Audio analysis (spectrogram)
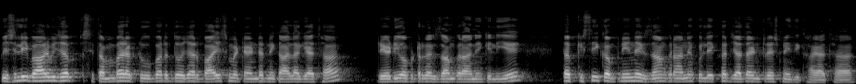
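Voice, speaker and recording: A man giving an informational explainer to students in a reassuring way, mixing in English terms. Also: mid-range voice. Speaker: host of an exam update channel.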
